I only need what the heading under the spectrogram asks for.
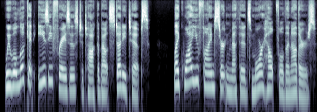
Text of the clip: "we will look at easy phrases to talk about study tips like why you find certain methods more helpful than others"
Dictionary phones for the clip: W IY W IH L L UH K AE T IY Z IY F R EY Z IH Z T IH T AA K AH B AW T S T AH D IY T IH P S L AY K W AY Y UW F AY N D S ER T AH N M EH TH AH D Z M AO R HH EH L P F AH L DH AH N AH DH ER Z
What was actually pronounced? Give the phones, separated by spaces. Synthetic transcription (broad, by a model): W IY W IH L L UH K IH T IY Z IY F R EY Z IH Z T IH T AA K AH B AW T S T AH D IY T IH P S L AY K W AY Y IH F AY N D S ER T N M EH TH AH D Z M AO R HH EH L P F L DH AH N AH DH ER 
